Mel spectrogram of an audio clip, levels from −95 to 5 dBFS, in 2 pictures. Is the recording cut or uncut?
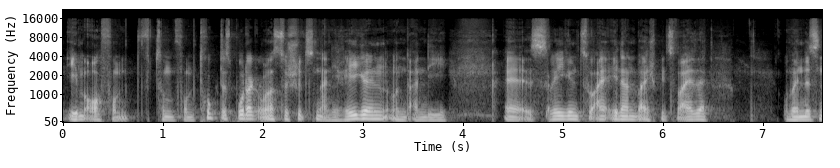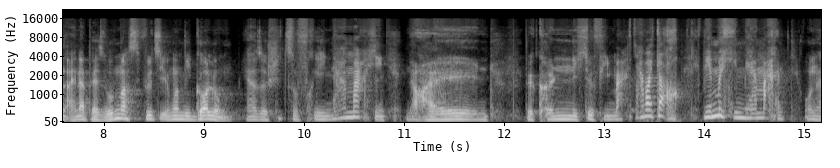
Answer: cut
